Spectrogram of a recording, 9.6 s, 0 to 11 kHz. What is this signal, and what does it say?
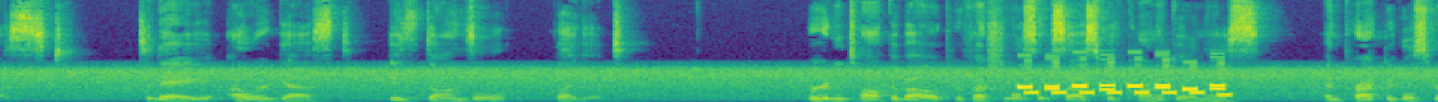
Multi-frequency trunk signalling (R2, with the far end's replies), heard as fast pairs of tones, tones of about 90 ms. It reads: 65070918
